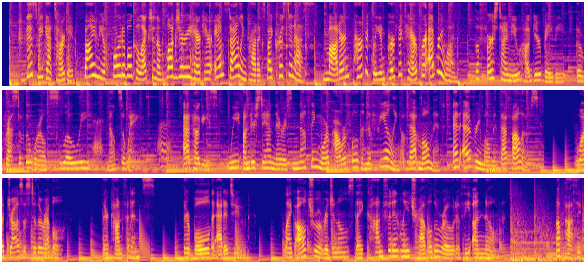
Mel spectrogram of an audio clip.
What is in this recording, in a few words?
Commercial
